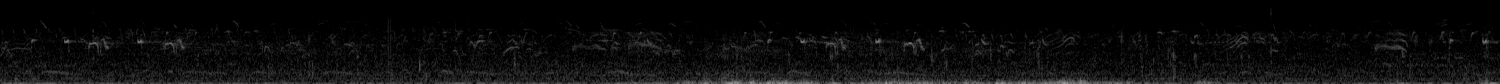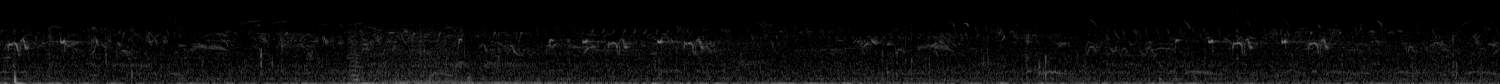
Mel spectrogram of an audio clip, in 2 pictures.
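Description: Many small birds chirping and calling throughout, with a low rumble between about seven and eleven seconds in.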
